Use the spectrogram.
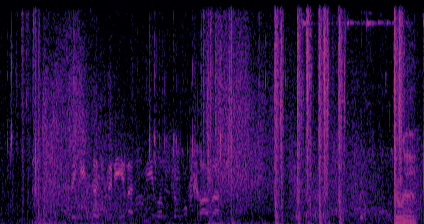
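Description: Gunfire in the shooter game Warface, with scattered sharp shots and bursts through a busy in-game soundscape and a louder hit near the end, under voices.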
